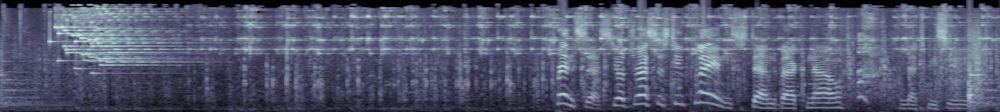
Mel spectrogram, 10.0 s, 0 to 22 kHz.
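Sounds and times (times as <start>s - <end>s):
horse hooves clip-clopping: 0.2s - 9.9s
silver bells on horses jingling: 0.5s - 9.9s
speech: 5.6s - 9.9s.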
